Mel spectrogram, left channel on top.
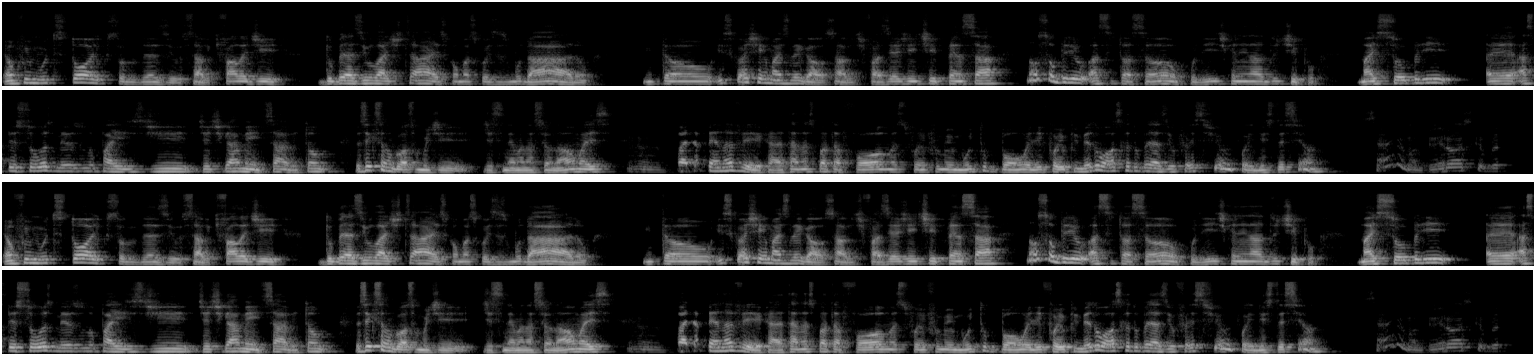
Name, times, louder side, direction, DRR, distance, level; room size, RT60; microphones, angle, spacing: voice 1, 0.0-2.8 3.2-5.9 6.4-13.2 13.6-14.5 14.8-21.4 22.1-28.6, right 2 dB, 30° right, 0.8 m, -29 dB
voice 2, 21.6-22.0 28.9-30.3, equal, 10° left, 1.0 m, -47 dB
12.5 x 7.4 x 6.4 m
head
